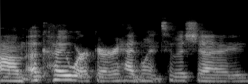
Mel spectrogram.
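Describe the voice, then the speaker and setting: A woman talks with a North Carolina accent. Her pitch varies in an ordinary way. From North Carolina, Greenville. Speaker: fundraiser organizer. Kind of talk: interview.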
